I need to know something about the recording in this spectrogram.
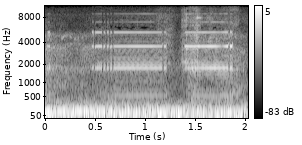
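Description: Handheld metal-detecting pinpointer sounding a steady electronic buzz-tone as it is held over a dug hole. It sounds twice, about half a second in for nearly a second and again briefly near the end, alerting on the buried target, a crusty modern penny.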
